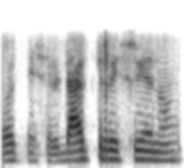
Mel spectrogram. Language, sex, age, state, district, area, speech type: Kannada, male, 18-30, Karnataka, Mysore, rural, conversation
